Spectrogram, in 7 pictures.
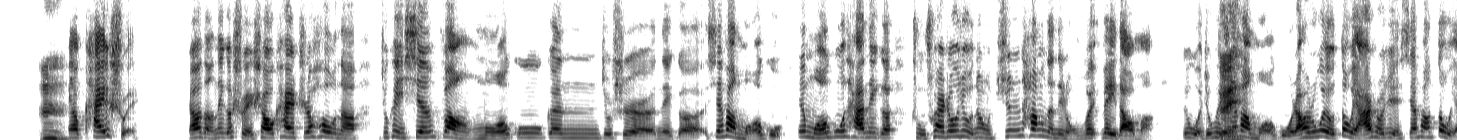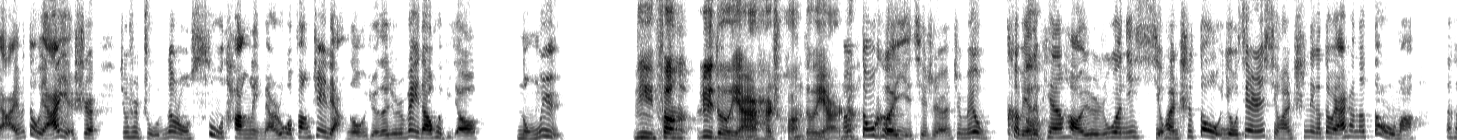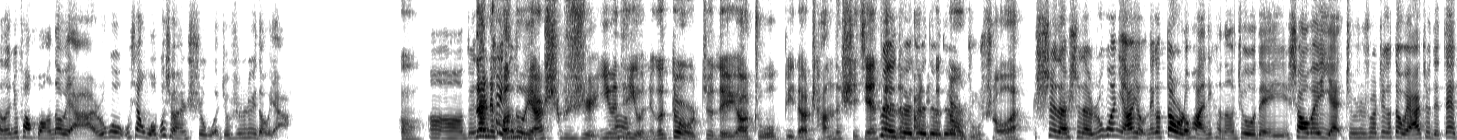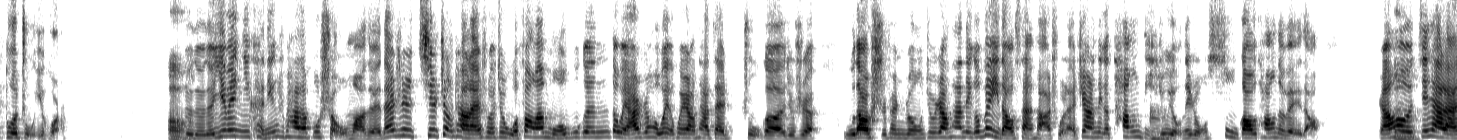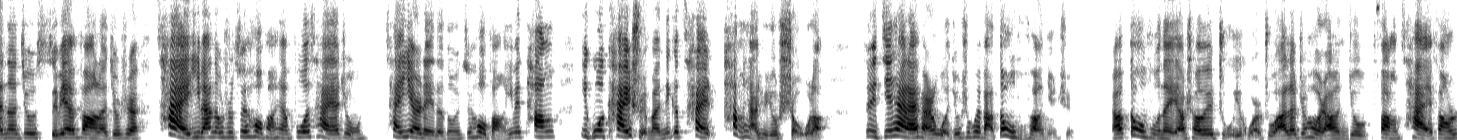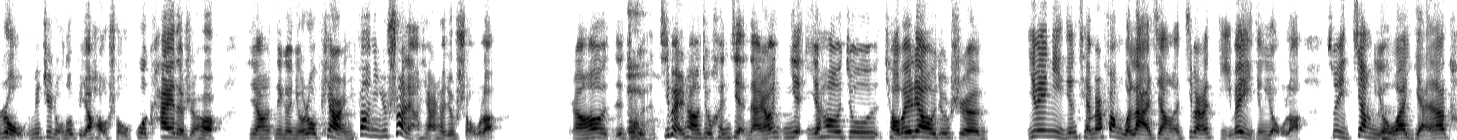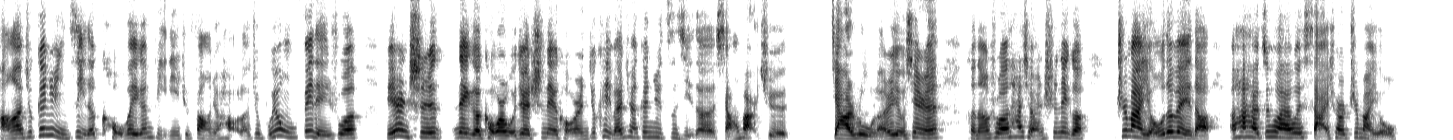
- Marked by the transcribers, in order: none
- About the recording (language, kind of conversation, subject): Chinese, podcast, 你平时做饭有哪些习惯？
